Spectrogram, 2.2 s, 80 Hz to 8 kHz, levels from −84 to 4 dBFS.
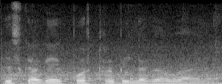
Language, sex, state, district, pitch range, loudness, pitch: Hindi, male, Rajasthan, Bikaner, 125-130 Hz, -14 LUFS, 130 Hz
